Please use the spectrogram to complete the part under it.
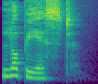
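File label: "lobbyist", English, British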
